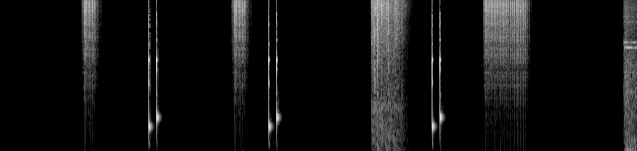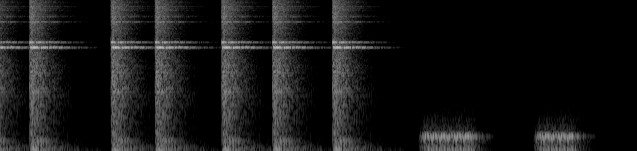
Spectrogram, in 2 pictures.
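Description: Video game menu sounds click and whoosh as choices are made.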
